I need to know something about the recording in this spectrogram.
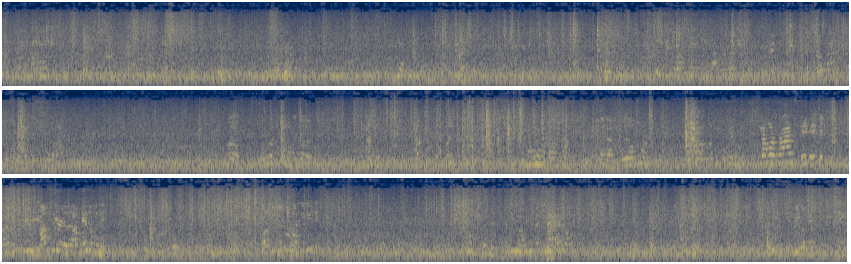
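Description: Fast-food restaurant kitchen noise: a steady hum with scattered clatter and indistinct staff voices.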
